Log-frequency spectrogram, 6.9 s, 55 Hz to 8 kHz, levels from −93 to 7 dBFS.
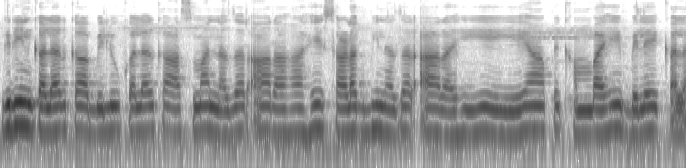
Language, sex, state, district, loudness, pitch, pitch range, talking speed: Hindi, male, Jharkhand, Sahebganj, -29 LUFS, 165 Hz, 160-175 Hz, 200 wpm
